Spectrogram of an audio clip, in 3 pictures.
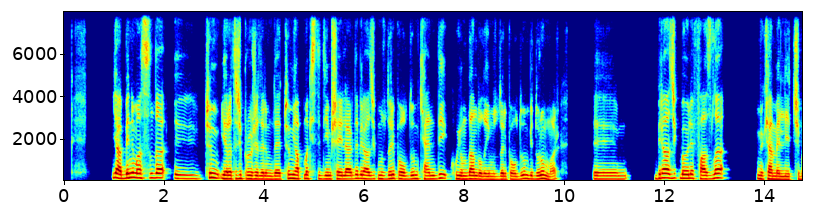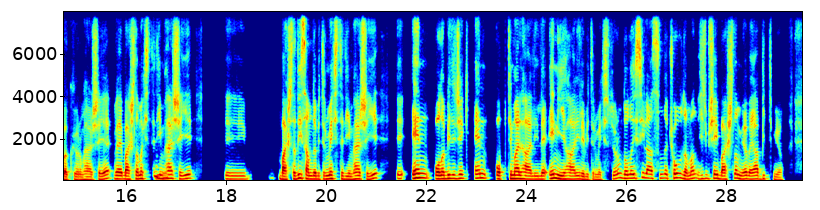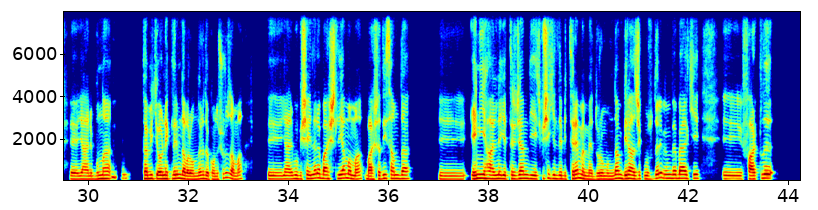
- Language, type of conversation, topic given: Turkish, advice, Mükemmeliyetçilik yüzünden hiçbir şeye başlayamıyor ya da başladığım işleri bitiremiyor muyum?
- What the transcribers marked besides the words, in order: other background noise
